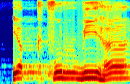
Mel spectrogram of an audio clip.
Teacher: Fa iyakfur biha, yak kaf sukun lagi yang memiliki sifat siddah dan hamas, yak ra sukun yang didahului dhammah kita baca tafkim. Yakfur biha, fathah diikuti alif, ha 2 harokat kita panjangkan.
